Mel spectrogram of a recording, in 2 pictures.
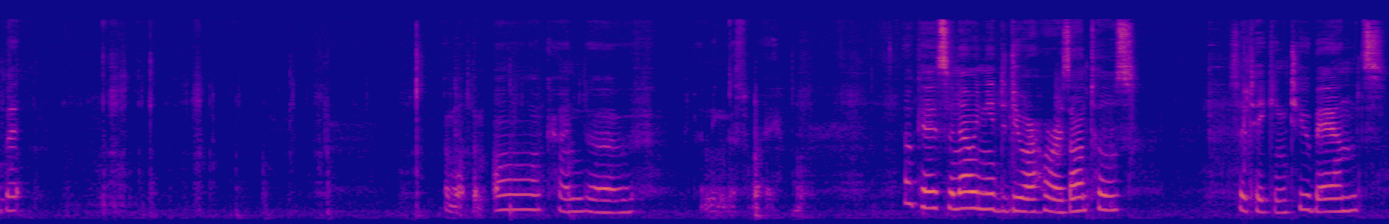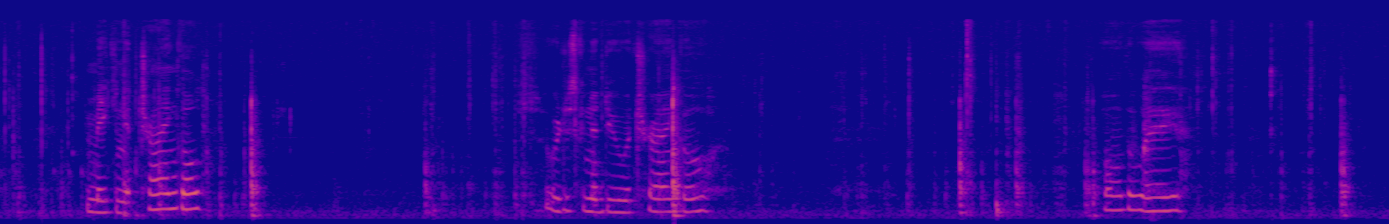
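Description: Small plastic pegs click softly as rubber bands are hooked and pulled on a loom.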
